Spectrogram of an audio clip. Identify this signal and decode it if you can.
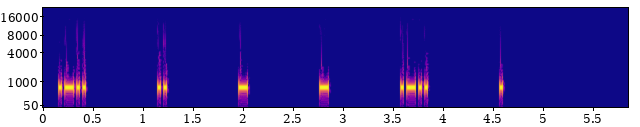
Morse code, heard as a keyed tone, about 40 wpm, spaced as for 11 wpm, 700 Hz. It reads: LITTLE
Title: 8x Character Spacing - Top 300 Words - 40wpm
